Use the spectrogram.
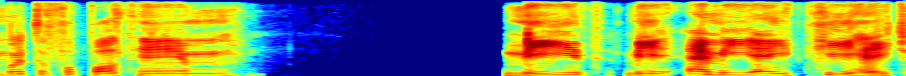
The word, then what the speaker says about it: Meath: M-E-A-T-H. I say Meath because that's how we pronounce it.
